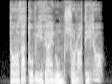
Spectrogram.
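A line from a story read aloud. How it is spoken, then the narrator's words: Samurai murmuring. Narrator (Spanish): murmuró el samurái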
